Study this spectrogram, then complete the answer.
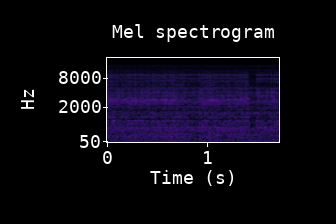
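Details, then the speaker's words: Internal IDE hard drive in a 25-year-old IBM Aptiva, writing back and forth as Windows searches for drivers after a USB drive is plugged in: quick scratchy seek chatter over a faint whir; normal operation. "that's not the drive I just plugged in that is the internal IDE searching for drivers and doing what Windows does best have to write stuff to the drive all the time back and forth"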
